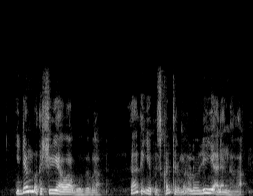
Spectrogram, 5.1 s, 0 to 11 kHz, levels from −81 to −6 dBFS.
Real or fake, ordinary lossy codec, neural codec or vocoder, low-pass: real; Opus, 64 kbps; none; 7.2 kHz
